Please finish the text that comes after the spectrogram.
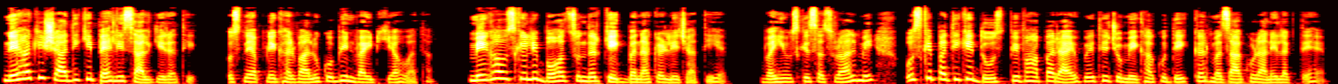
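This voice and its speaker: A woman's voice: lowish voice, very animated, normal speed, no echo, studio quality. A woman reading a scripted story as its narrator.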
